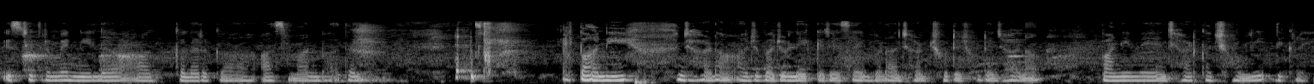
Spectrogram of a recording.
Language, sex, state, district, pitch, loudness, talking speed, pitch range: Hindi, female, Andhra Pradesh, Anantapur, 180 Hz, -26 LUFS, 130 wpm, 145-195 Hz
